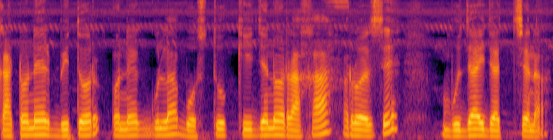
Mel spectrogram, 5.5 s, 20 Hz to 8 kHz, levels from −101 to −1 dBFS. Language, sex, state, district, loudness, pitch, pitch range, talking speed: Bengali, male, Assam, Hailakandi, -19 LUFS, 135 Hz, 125-145 Hz, 120 wpm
